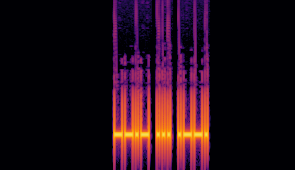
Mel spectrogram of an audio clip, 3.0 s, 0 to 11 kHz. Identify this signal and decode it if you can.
Morse code, heard as a keyed tone, about 44 wpm, 700 Hz. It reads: QSP
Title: Q-Codes 45wpm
